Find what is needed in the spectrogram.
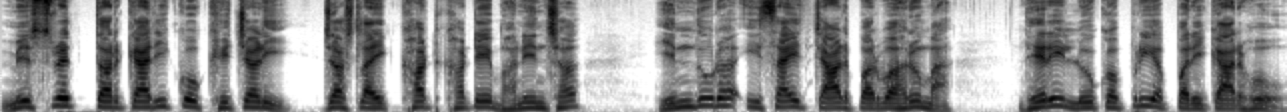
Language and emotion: Nepali, neutral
